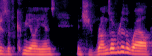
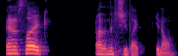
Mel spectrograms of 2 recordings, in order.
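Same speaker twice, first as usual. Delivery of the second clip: ordinary talk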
